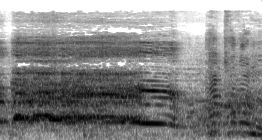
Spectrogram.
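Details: On an egg-laying farm of super hybrid chickens, a loud sustained crow holds almost level for about one and a half seconds, then drops away, followed by softer scratchy clucks and rustling.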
